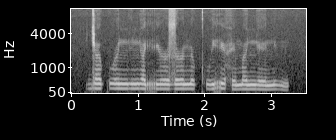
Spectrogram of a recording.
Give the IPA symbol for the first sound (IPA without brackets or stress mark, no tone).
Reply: ɟ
